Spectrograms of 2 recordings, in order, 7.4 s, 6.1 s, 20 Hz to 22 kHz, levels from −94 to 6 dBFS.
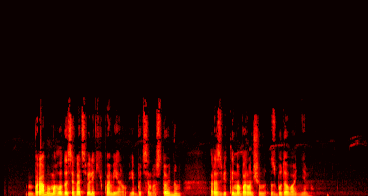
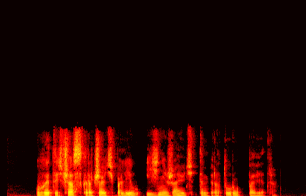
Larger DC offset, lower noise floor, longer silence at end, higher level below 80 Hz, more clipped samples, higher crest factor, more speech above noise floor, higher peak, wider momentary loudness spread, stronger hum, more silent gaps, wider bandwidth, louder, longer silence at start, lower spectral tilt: neither; second, -72 dBFS vs -83 dBFS; first, 1.2 s vs 0.6 s; second, -66 dBFS vs -54 dBFS; neither; about the same, 24 dB vs 26 dB; second, 48 dB vs 54 dB; first, 0 dBFS vs -4 dBFS; first, 16 LU vs 13 LU; neither; neither; first, 10 kHz vs 8.2 kHz; first, -24 LUFS vs -28 LUFS; second, 0.55 s vs 0.75 s; first, -6.5 dB/octave vs -4.5 dB/octave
